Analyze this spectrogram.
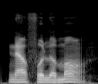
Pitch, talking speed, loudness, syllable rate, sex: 110 Hz, 245 wpm, -17 LUFS, 5.3 syllables/s, male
